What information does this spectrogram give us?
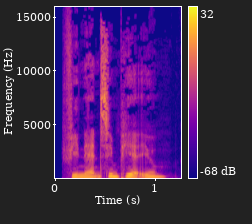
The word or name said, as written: finansimperium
